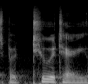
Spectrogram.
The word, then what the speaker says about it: pituitary: A tumor near his pituitary gland.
